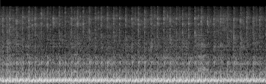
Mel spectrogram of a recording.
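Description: A Honda motorcycle engine idles steadily and loudly up close, a constant low rumble with even pulsing and no talk.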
